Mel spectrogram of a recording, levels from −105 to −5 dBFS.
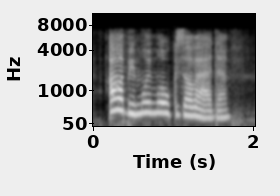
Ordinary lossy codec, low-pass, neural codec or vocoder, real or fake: AAC, 48 kbps; 7.2 kHz; codec, 16 kHz, 4 kbps, FreqCodec, smaller model; fake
